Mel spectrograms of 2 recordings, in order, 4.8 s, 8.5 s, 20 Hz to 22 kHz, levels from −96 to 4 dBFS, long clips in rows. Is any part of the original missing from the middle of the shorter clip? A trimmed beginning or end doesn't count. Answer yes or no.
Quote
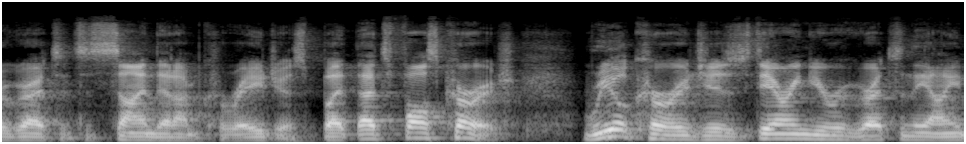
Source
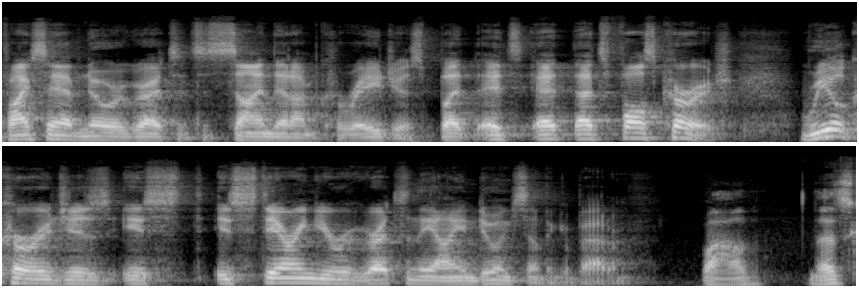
yes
